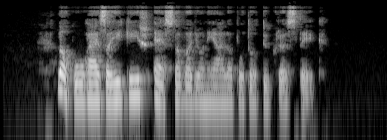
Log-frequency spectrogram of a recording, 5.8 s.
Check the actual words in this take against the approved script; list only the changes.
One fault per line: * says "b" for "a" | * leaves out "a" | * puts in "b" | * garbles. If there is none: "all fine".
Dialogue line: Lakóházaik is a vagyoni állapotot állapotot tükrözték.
* puts in "ezt"
* leaves out "állapotot"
